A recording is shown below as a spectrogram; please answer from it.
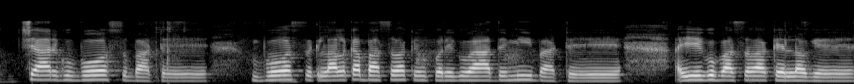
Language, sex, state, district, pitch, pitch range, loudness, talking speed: Bhojpuri, female, Bihar, Gopalganj, 195 Hz, 170-205 Hz, -15 LUFS, 120 wpm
